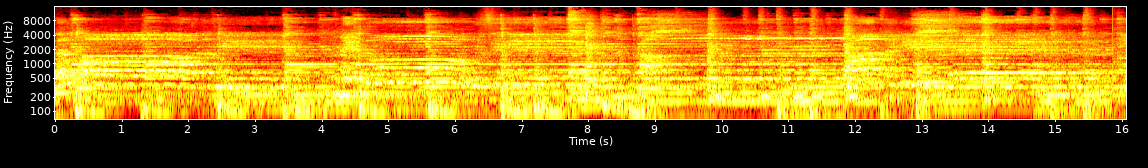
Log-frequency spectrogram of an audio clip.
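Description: A congregation of young men and women singing a hymn together as a choir.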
